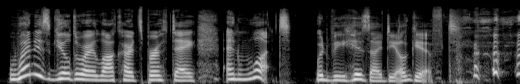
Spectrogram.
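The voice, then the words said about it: Smiling sing-song TV news voice. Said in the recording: “your Gilderoy Lockhart voice ... It's like you're in TV news voice. ... You just have to smile a lot and sing song it a little bit and just think you're the greatest gift to the world.”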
